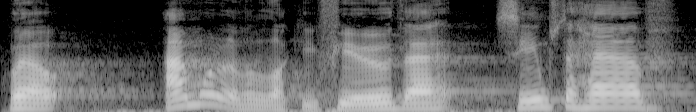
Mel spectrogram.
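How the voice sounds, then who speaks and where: A man's voice: on the high side, lively intonation, a little slow. Older guy w/ new york accent, rambly preacher, lots of uhs, big echoey church hall. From New York, Long Island. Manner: rambling, filler-heavy, self-deprecating. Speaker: guest speaker, minister. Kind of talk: informal church address. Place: church sanctuary. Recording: long reverb of a church hall.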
